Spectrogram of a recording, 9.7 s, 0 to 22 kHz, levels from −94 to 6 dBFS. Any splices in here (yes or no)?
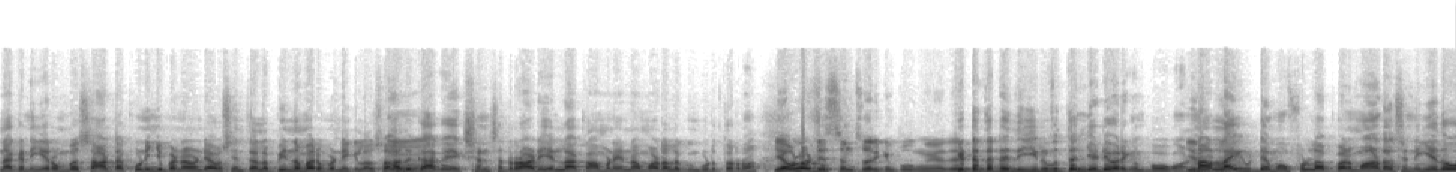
no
